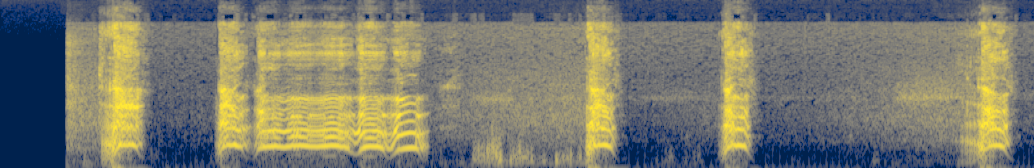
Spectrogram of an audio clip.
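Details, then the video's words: Dog mixing sharp barks with a long, wavering, high-pitched whine that rises and falls, followed by several more single barks. "SOUND OF DOG BAGGING BARKING DOG"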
